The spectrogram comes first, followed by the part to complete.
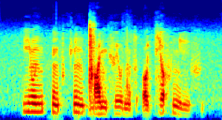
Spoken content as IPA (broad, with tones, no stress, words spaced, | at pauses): jũ˥ɲθĩ˥˧ft͡ʃĩ˥ ɡ͡ǀɑ˥˧nʲfɪ˥˧u̯də̃˧˩ɬʔɔ˧ t͡ɕʌ˥fɲi˧˩f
